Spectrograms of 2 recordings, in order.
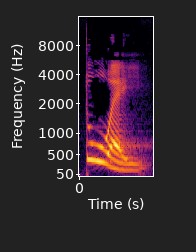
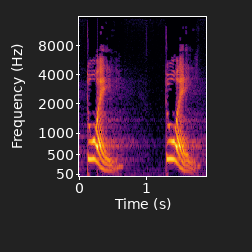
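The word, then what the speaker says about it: duì: 네, UEI를 표기할 때 E를 생략한다고 했습니다. 그래서 여기는 E가 아마 들어있는 발음을 해야 할 거예요. 그죠? 표기는 이렇게 하고 발음 어떻게 한다? 사성까지 넣어서 뚜웨이. 그렇죠? 빠르게 뚜웨이.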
